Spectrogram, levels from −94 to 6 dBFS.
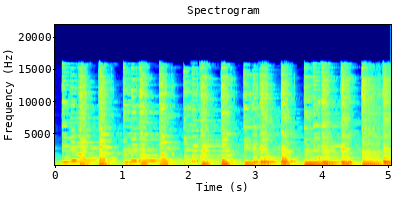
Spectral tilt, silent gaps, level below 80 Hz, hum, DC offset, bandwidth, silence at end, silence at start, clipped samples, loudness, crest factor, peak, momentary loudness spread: -2.5 dB/octave; none; -34 dBFS; none; under 0.1%; 16.5 kHz; 0 s; 0 s; under 0.1%; -20 LUFS; 16 dB; -4 dBFS; 4 LU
